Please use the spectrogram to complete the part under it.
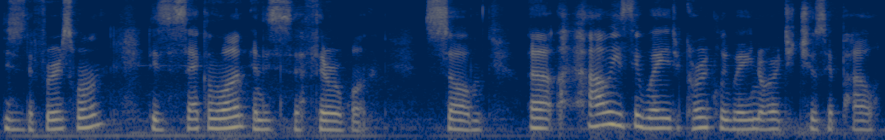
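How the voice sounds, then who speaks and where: A man's voice: on the high side, normal speed, darkish tone. A man who is a native Spanish speaker, with a Spanish accent, informally hosting an oracle card reading and often searching for words. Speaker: tarot and oracle reader, channel host.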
